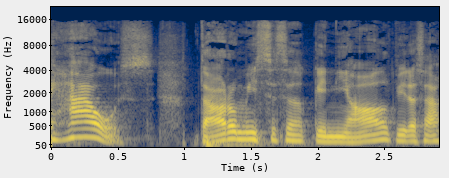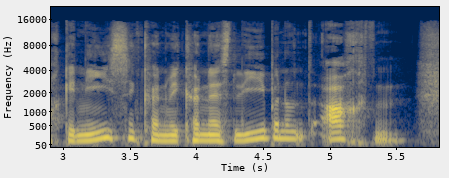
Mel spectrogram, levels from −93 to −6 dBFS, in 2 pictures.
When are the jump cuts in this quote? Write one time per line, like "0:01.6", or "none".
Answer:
0:02.6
